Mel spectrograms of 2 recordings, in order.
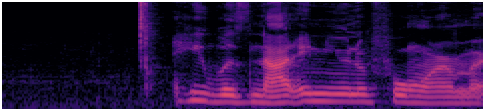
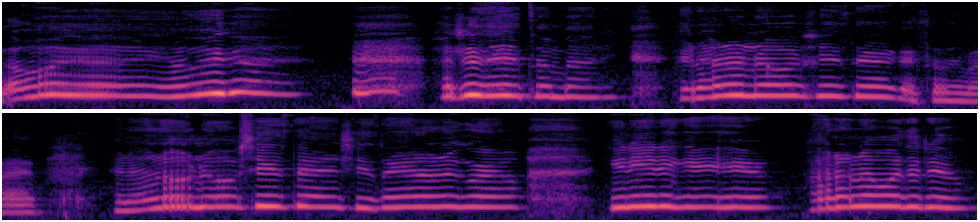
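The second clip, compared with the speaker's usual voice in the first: much higher, near-sobbing phone call; crying panic; 11 semitones higher, 3 dB louder, faster than usual. Retold or imitated. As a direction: wail it out like you just hit someone. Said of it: "I'm like".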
